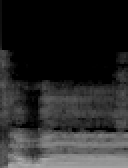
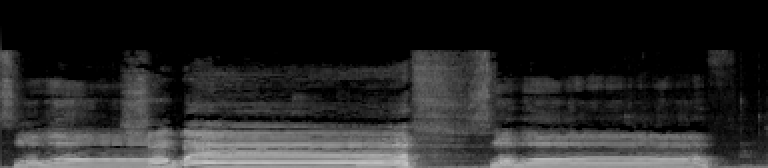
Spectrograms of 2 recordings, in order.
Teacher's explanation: الواو مرققه بس الصاد المفخم اه وبعدين بتنزلي بنبر وبتجيبي الفاء فيها همس صواف عشان يبين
